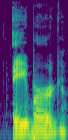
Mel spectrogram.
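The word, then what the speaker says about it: Åberg: found out how to say his name properly aberg Ludwig aberg um 140 you can see in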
